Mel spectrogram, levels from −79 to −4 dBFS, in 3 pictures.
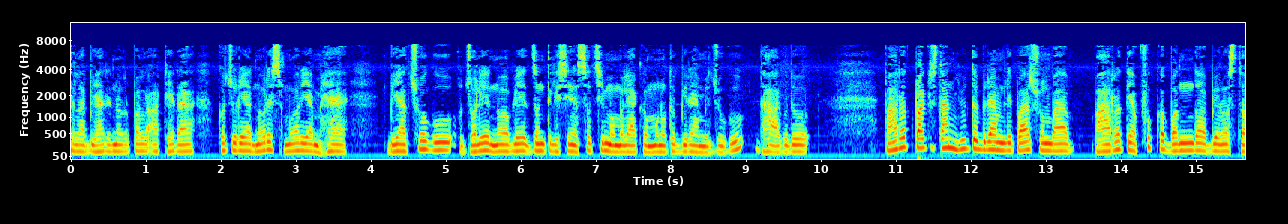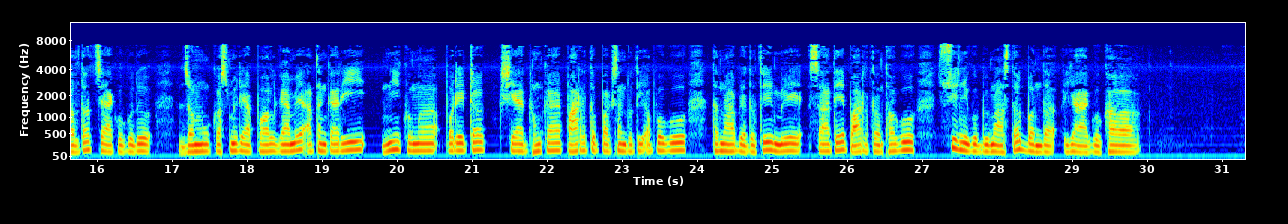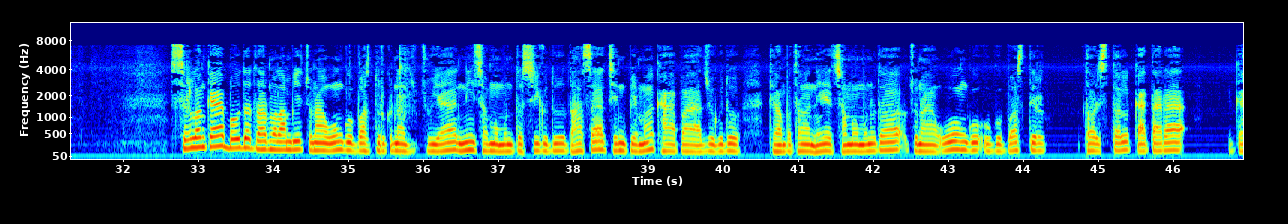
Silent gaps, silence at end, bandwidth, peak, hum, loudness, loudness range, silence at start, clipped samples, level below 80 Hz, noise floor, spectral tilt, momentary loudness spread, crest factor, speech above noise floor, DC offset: none; 0 s; 7.8 kHz; -4 dBFS; none; -22 LUFS; 3 LU; 0 s; under 0.1%; -54 dBFS; -53 dBFS; -5.5 dB/octave; 6 LU; 18 dB; 32 dB; under 0.1%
